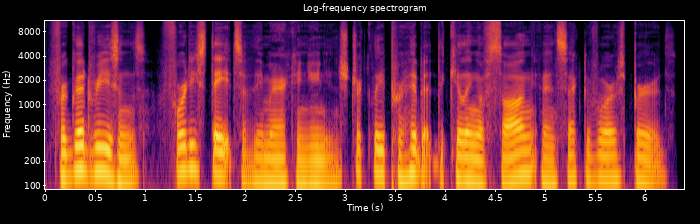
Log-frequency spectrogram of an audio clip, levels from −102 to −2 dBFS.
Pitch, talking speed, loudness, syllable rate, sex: 120 Hz, 170 wpm, -19 LUFS, 5.6 syllables/s, male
